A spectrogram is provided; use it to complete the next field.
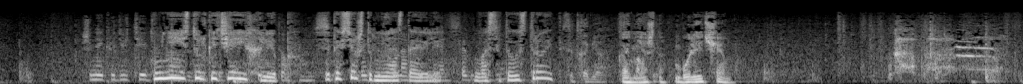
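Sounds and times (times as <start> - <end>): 
speech: 0.2 - 7.4
cat meowing: 8.9 - 10.2.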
